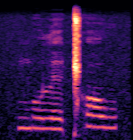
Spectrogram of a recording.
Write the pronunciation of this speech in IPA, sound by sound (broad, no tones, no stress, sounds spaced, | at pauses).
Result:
ŋ u l ɪ ǁʰ ɔ w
